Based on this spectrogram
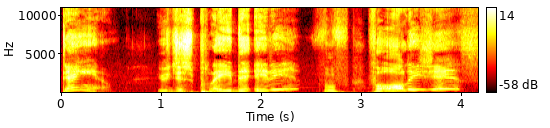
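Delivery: high, slow, stunned disbelief.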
